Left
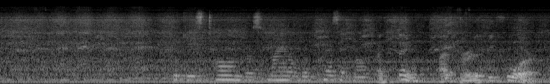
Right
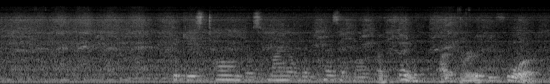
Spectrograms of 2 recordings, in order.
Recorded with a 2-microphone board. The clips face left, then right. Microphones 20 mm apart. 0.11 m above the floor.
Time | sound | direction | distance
1.7 | a woman speaking | 20° right (ahead or behind) | 1.3 m
3.8 | a man speaking | 35° left (ahead or behind) | 1.4 m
